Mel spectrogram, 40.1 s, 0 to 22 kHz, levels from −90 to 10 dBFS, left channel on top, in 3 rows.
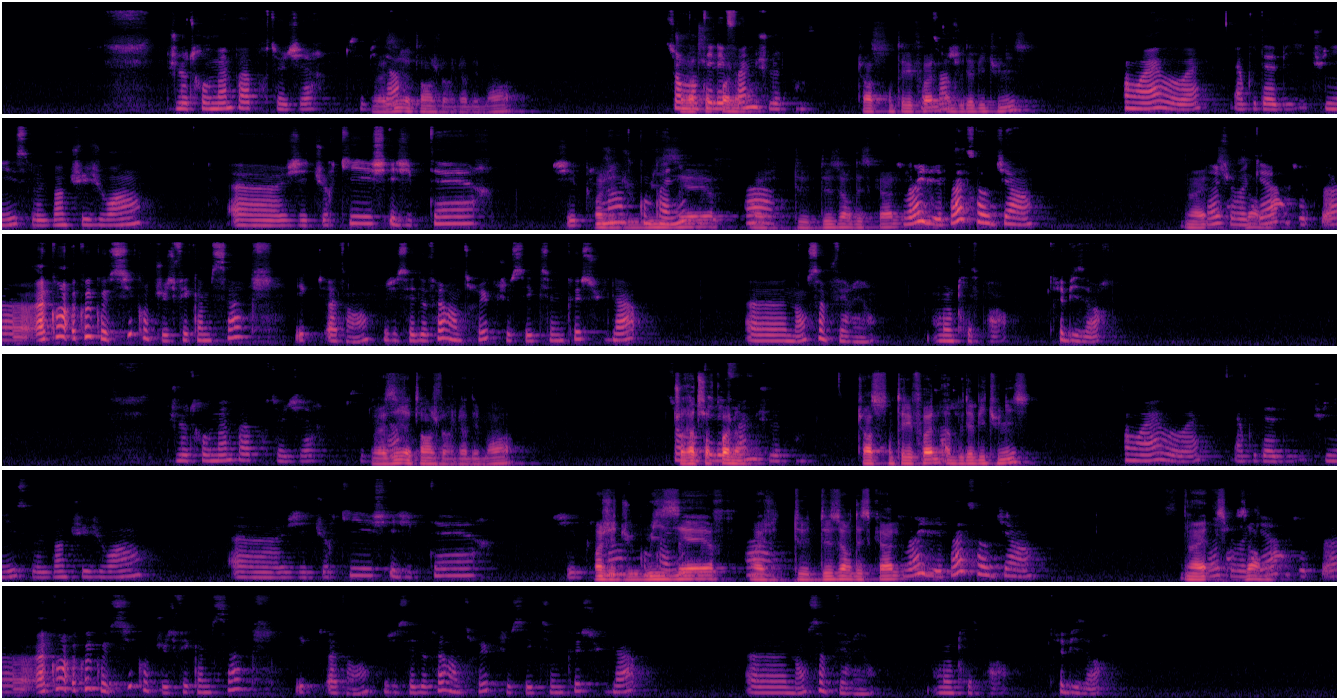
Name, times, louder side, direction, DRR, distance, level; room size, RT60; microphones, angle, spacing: voice 1, 1.7-3.1 3.8-4.0 6.7-8.0 9.4-9.5 11.2-12.0 12.3-14.8 15.6-18.2 18.9-20.4 20.8-21.1 22.4-23.7 25.4-33.0 34.1-35.4 36.0-36.3 36.6-36.7 37.3-37.7, left 6 dB, 85° left, 0.4 m, -38 dB
voice 2, 3.7-5.1 6.7-7.4 8.6-10.2 19.3-20.5 20.8-21.0 21.3-22.4 25.2-25.5 25.8-25.9, right 7 dB, 70° right, 0.3 m, -33 dB
8.6 x 6.1 x 6.3 m
head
